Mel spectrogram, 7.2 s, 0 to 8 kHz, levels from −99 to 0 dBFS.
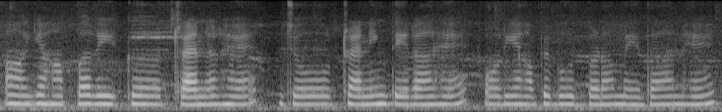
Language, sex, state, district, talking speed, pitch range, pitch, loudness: Hindi, female, Jharkhand, Jamtara, 150 wpm, 215-225 Hz, 220 Hz, -32 LUFS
